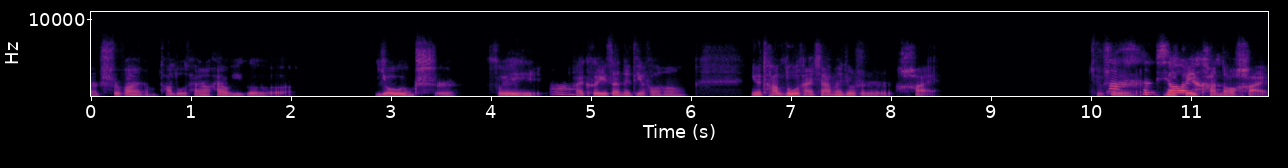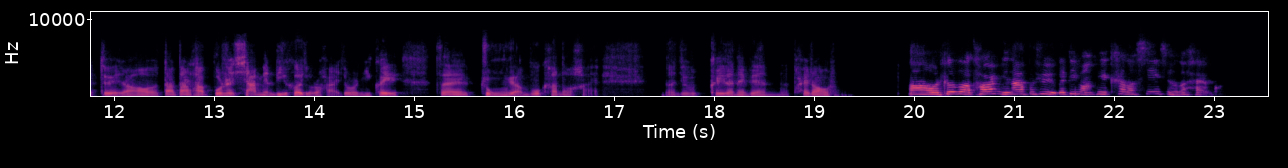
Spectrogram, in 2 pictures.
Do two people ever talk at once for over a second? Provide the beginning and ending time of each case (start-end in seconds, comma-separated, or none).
10.1-11.4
